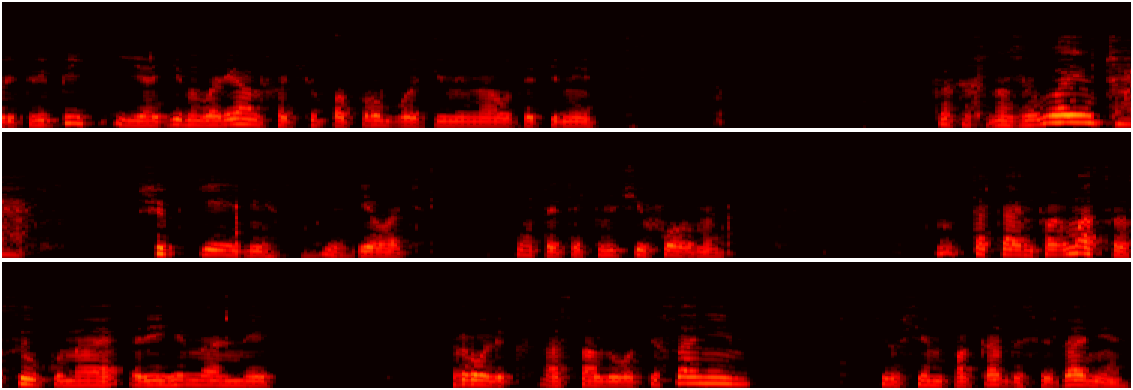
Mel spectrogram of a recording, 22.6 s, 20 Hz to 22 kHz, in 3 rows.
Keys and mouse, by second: 2.7 click, 5.7 click, 7.0 click, 14.2-16.6 middle drag, 20.8-22.2 middle drag.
